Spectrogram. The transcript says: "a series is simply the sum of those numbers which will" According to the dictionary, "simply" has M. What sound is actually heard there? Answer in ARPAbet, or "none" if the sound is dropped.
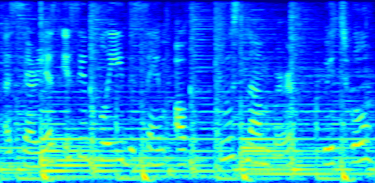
none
